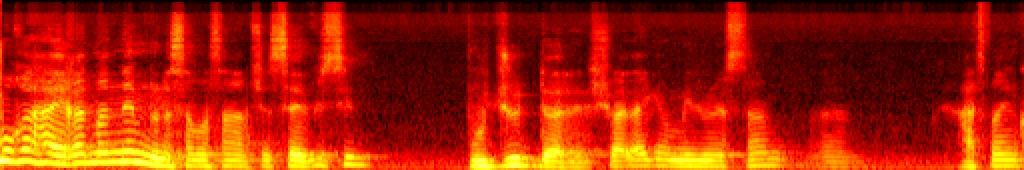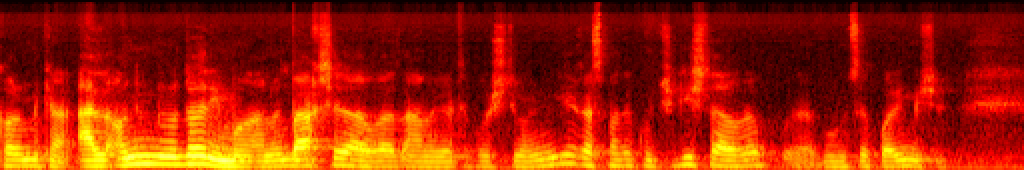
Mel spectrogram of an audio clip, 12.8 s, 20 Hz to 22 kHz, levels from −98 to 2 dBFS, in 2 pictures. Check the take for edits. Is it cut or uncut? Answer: uncut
